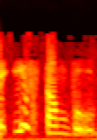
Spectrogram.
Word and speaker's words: Истамбул: Вот она окончает свой репортаж и говорит «Стамбул». Вот скажите мне, пожалуйста, в каком языке произносится название? Если уж мы говорим изначально, то это «Истамбул», да? Первая буква «И» стоит в английском и в любых других.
